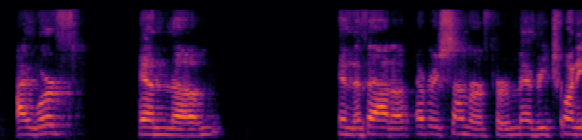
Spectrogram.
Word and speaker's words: Nevada: They try to give it the Spanish pronunciation, which is not correct.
